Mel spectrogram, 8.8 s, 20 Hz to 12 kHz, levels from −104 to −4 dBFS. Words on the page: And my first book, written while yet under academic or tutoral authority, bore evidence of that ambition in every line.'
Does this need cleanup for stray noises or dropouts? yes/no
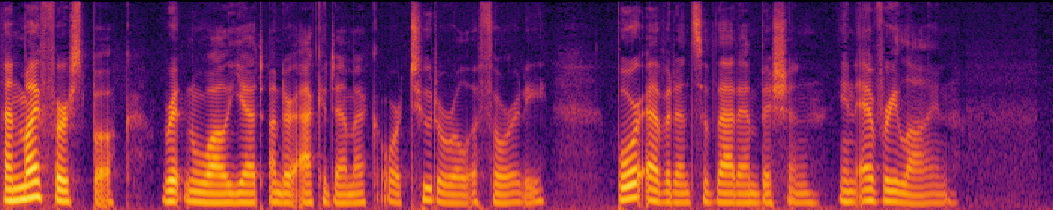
no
